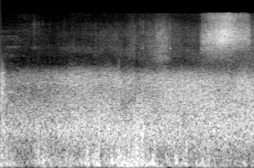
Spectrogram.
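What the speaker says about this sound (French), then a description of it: "il y a beaucoup de vent" Strong wind outdoors in Polynesia, a loud, steady buffeting rumble that blows across the microphone without pause for the whole stretch.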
